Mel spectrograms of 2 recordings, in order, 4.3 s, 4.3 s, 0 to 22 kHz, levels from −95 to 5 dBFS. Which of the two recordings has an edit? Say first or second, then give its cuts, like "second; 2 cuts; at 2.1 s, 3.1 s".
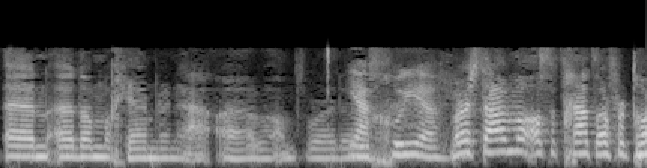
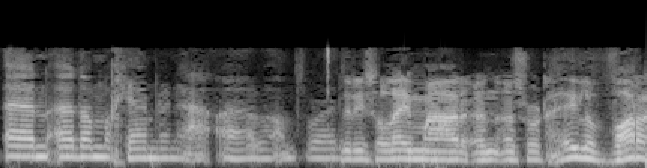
second; 1 cut; at 2.3 s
